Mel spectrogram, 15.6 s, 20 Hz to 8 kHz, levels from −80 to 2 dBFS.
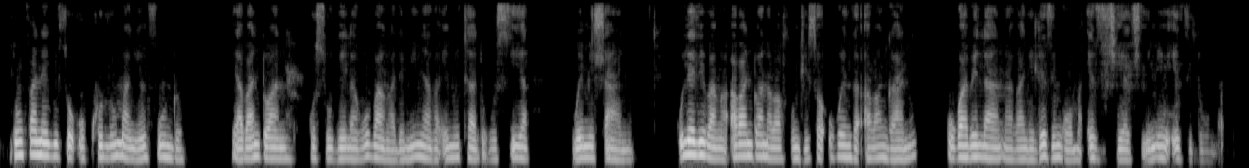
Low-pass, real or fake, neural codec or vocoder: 7.2 kHz; fake; vocoder, 22.05 kHz, 80 mel bands, Vocos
